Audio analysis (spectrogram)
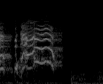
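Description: Chickens cluck and squawk close by in a short burst of harsh, choppy calls, followed by a brief pause and quiet background noise.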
